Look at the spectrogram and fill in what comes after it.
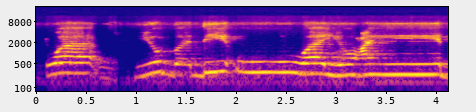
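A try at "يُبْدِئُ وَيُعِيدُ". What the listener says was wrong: Nah, sekarang udah benar, tapi u-nya jangan panjang-panjang, 1 harokat saja. Yubdi'u wa yu'id.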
